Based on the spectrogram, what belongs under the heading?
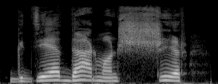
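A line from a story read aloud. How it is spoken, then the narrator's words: Hissing. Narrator (Russian): прошипел припыленный герцог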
